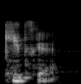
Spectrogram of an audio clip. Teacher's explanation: There we have our elided U between S and before K. · U, when it comes between certain consonants, disappears or gets devoiced or elided. And commonly it's after S before K.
